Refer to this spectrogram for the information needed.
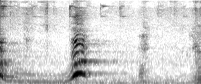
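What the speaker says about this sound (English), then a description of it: "Brexit found something to bark about." A dog named Brexit gives one clear bark partway through, followed by a fainter yip, with a voice talking nearby before and after.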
